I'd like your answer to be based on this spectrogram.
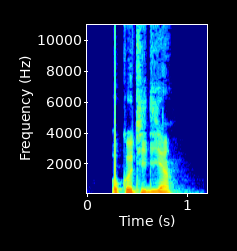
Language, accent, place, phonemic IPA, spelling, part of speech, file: French, France, Lyon, /o kɔ.ti.djɛ̃/, au quotidien, adverb, LL-Q150 (fra)-au quotidien.wav
- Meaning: on a daily basis, daily, every day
